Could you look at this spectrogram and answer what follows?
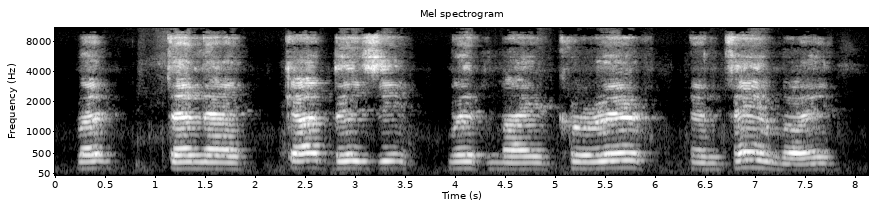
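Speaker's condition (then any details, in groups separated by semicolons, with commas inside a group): ALS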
